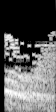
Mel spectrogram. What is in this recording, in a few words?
Football Chants (Soccer Songs); Yobo; Everton Efc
